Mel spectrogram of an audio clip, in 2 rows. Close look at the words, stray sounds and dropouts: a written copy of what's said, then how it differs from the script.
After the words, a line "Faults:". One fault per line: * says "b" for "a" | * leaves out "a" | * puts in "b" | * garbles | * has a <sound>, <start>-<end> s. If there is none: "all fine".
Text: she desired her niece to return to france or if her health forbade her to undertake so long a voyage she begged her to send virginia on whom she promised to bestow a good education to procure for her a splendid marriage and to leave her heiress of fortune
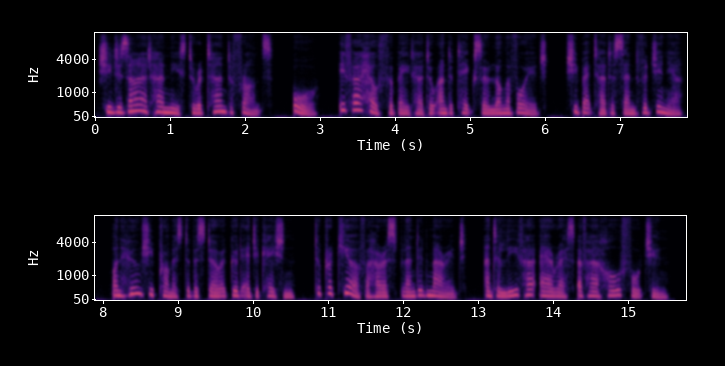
she desired her niece to return to france or if her health forbade her to undertake so long a voyage she begged her to send virginia on whom she promised to bestow a good education to procure for her a splendid marriage and to leave her heiress of her whole fortune
Faults:
* puts in "her whole"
